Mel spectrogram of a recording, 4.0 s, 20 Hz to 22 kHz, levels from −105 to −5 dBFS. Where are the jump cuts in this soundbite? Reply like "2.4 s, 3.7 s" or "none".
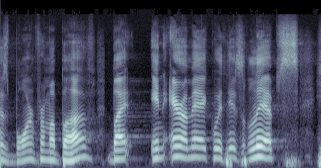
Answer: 1.3 s

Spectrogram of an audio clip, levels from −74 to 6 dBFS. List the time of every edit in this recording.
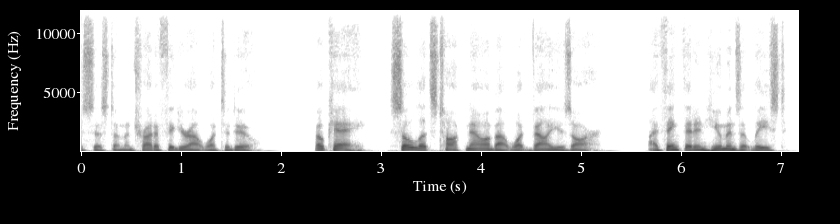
2.2 s

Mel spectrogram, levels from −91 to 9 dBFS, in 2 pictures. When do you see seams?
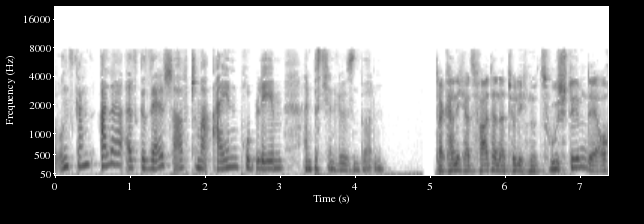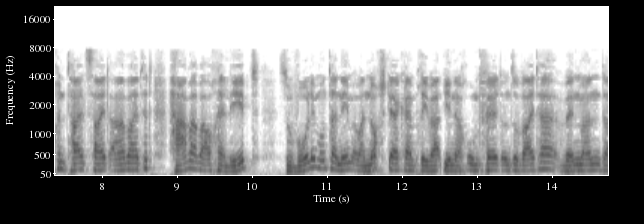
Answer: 12.5 s

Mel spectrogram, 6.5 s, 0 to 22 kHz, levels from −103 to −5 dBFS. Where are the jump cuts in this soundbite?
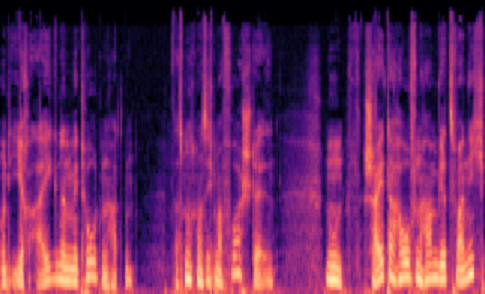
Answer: none

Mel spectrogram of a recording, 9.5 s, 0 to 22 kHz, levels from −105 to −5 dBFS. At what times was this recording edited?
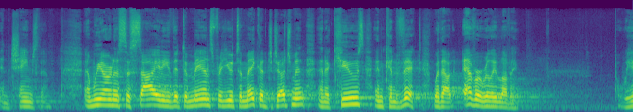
none

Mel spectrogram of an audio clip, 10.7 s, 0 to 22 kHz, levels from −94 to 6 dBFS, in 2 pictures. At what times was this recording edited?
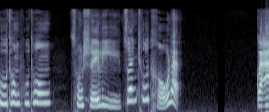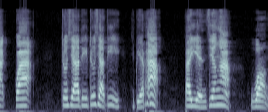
none

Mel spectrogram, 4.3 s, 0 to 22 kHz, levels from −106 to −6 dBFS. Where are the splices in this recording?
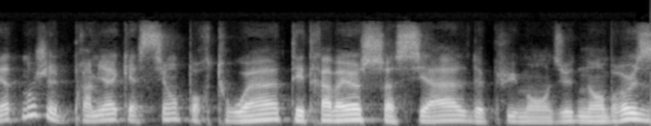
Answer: none

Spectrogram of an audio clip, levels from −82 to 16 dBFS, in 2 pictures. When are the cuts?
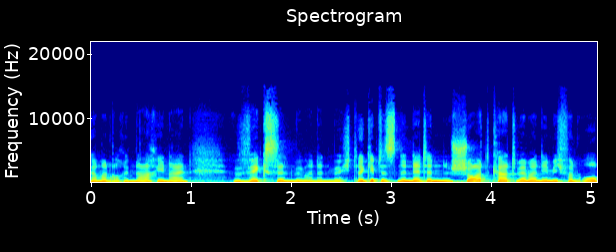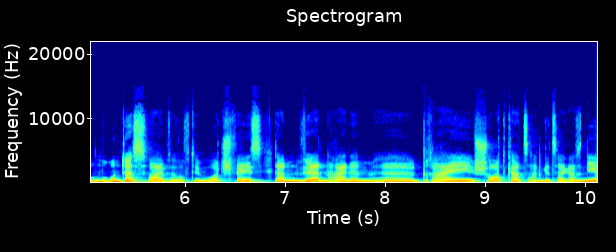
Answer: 2.6 s, 6.8 s

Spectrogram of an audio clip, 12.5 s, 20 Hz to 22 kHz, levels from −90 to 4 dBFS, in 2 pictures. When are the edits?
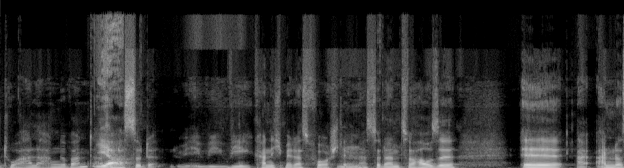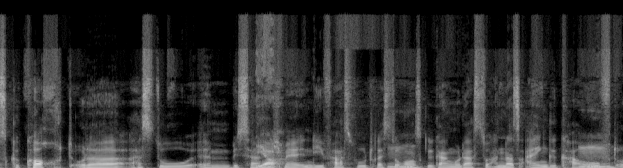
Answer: none

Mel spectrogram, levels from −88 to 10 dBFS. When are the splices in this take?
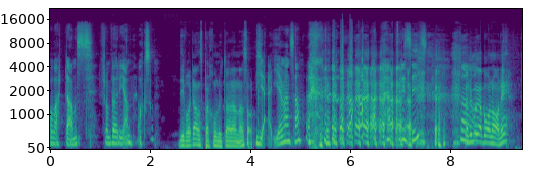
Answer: none

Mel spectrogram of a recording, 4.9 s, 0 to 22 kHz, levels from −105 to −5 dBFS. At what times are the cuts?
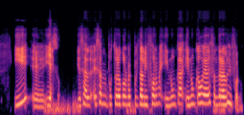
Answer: none

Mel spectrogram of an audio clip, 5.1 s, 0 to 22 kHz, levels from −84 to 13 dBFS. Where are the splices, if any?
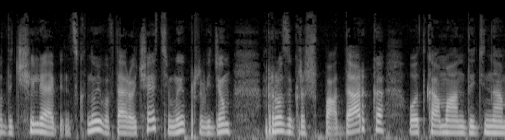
none

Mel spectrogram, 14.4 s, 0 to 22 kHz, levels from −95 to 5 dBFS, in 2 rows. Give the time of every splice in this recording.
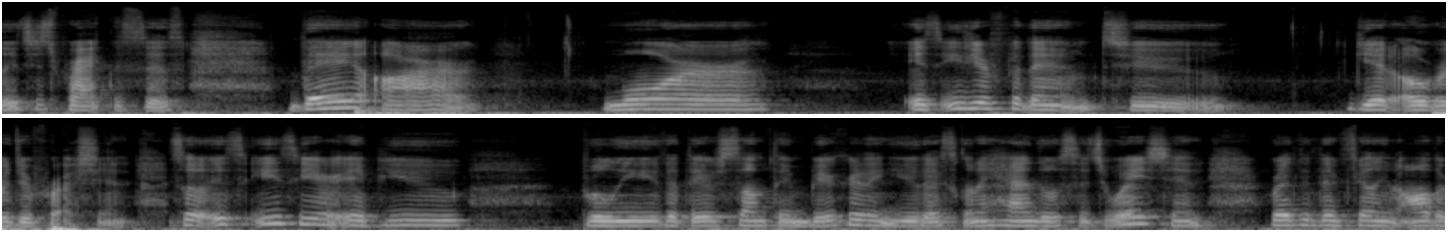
8.1 s

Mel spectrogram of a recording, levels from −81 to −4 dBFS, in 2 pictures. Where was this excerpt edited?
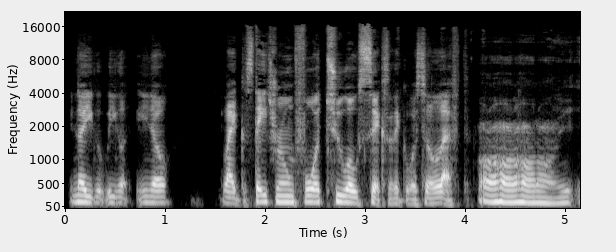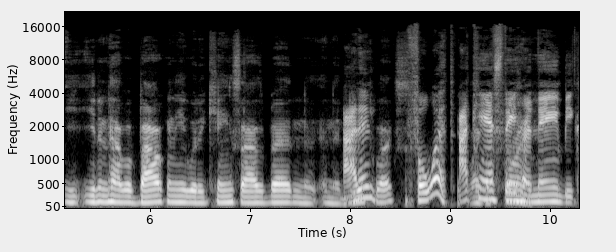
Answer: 4.1 s, 9.1 s

